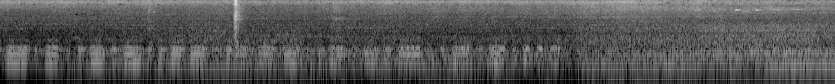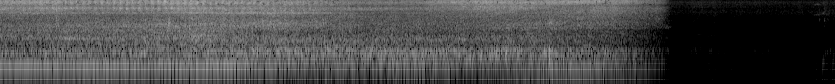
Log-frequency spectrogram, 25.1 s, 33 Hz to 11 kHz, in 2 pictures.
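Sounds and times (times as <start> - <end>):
diesel locomotive idling: 0.0 - 22.6.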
